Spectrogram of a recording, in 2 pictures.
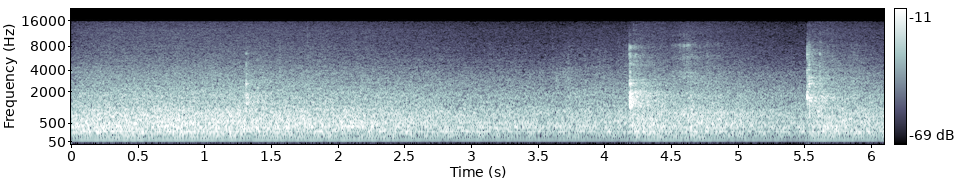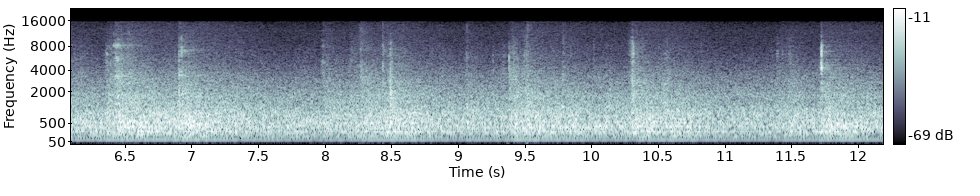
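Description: Scattered light clicks and faint rustles of flower stems being placed and adjusted in a ceramic vase, over a steady background hiss. The sharpest clicks come about four and five and a half seconds in.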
